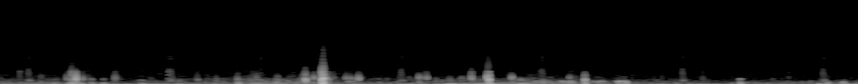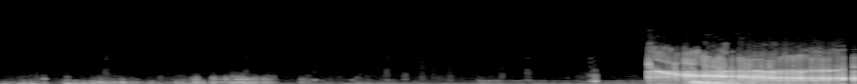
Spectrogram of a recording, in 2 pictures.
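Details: Woman's huge belly stomach growling: quiet gurgles and bubbling rumbles ending in a louder, drawn-out groan, stomach growling from gas and fluid moving through the gut.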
